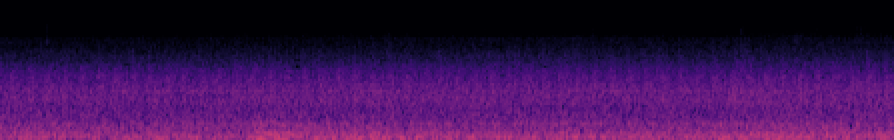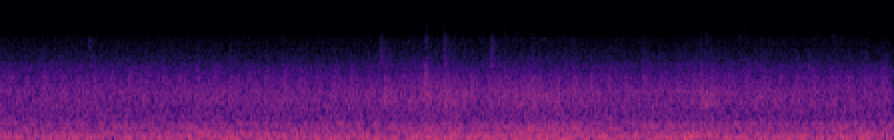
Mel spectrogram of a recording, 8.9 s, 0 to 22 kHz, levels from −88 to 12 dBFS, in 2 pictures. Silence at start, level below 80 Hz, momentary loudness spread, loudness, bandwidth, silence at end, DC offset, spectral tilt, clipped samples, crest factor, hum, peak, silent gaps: 0 s; -46 dBFS; 4 LU; -40 LUFS; 11.5 kHz; 0 s; under 0.1%; -7.5 dB/octave; under 0.1%; 14 dB; none; -24 dBFS; none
